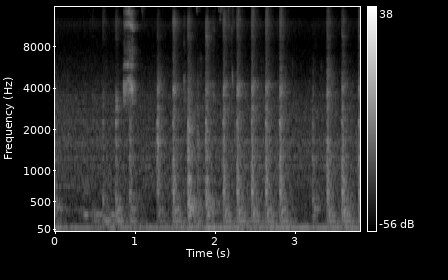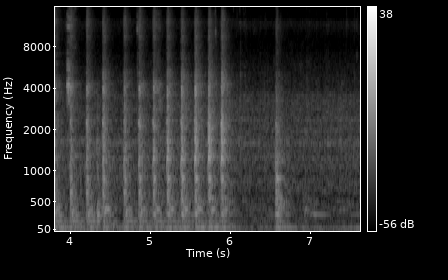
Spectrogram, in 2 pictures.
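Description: A person chewing soft, sticky rice cakes (puto and kutsinta with grated coconut) close to the microphone. Quick, even wet mouth clicks come about five times a second and stop about six seconds in, with one more click after, over a faint low hum.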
